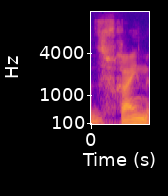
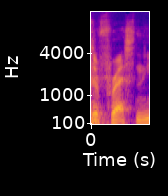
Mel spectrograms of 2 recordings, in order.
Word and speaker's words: Dufresne: C'est Dufresne, mais quand tu mm-hmm. prends en anglais, c'est mm-hmm. Dufresne.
